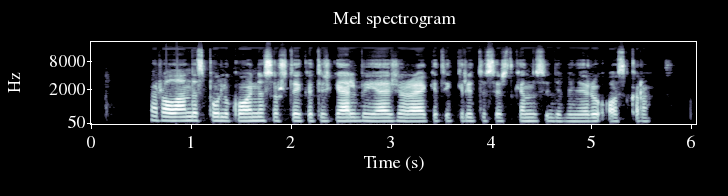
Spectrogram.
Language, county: Lithuanian, Vilnius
